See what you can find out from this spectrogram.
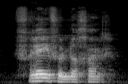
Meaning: comparative degree of wrevelig
- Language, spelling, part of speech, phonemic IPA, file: Dutch, wreveliger, adjective, /ˈvreːvələɣər/, Nl-wreveliger.ogg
